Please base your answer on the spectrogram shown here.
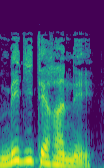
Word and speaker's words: Méditerranée: La mer Méditerranée. Okay, here final not pronounced, but then you pronounce this E at the end. Méditerranée.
